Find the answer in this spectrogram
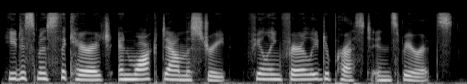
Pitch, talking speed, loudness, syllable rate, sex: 220 Hz, 180 wpm, -16 LUFS, 5.5 syllables/s, female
